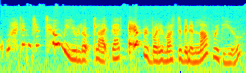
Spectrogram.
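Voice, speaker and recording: A woman's voice: fairly high pitch, wildly swooping pitch, fast, muffled recording, slight background noise. An actress playing a sweet, impulsive young lady in a British radio drama, effusive and gushing, with a British accent. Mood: delighted, admiring.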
